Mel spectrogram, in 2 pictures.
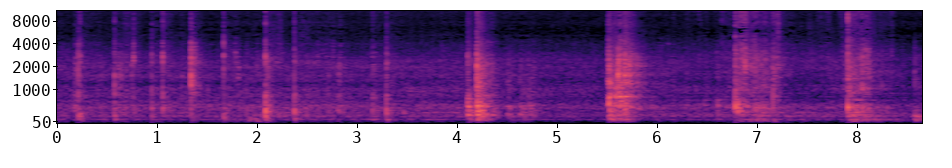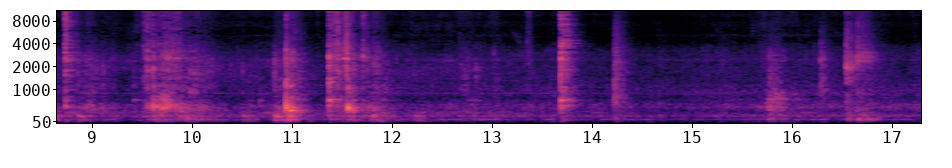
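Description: A metal spoon clinking and scraping against an aluminium pressure-cooker pot while chopped vegetables are stirred in it, in irregular knocks.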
